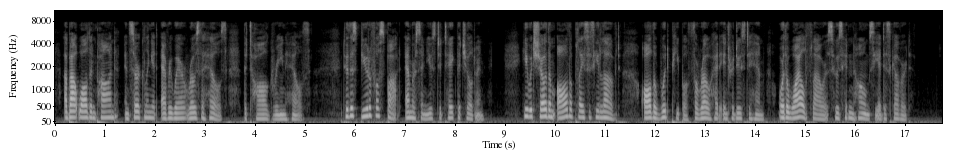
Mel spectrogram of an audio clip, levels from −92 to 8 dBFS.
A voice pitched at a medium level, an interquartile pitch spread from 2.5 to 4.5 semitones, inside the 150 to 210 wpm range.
Yes: medium, 155 Hz; average, 3.7 semitones; average, 170 wpm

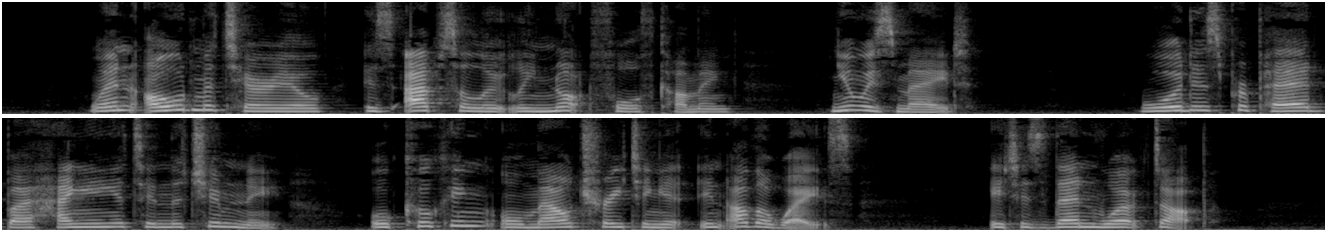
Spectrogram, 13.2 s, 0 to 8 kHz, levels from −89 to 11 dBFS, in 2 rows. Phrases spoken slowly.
No: average, 145 wpm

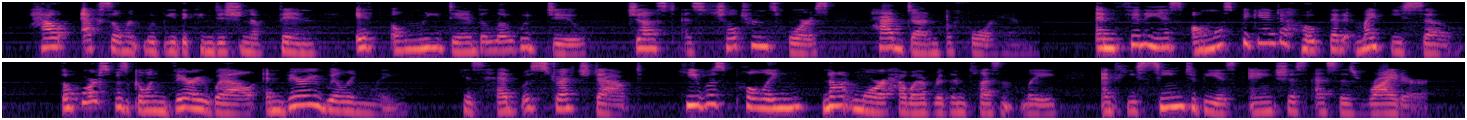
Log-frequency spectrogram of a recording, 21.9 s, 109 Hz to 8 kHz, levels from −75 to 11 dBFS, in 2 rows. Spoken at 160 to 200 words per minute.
Yes: average, 175 wpm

